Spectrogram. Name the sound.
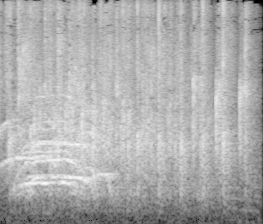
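audience applauding and cheering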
